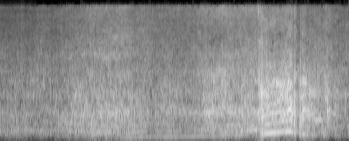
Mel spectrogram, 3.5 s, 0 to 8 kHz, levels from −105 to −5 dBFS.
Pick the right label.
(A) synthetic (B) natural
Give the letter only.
A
